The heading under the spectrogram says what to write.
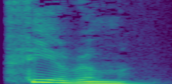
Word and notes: theorem: British English

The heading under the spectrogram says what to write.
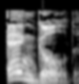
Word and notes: angled: British English

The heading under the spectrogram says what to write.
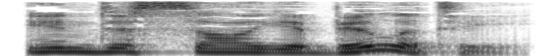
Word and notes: indissolubility: British English

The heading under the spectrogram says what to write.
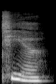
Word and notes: tear up: British English

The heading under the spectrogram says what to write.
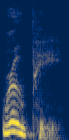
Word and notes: ropy: British English

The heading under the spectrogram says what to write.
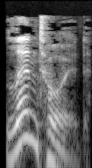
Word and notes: lentoid: British English

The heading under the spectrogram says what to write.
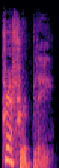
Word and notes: preferably: British English

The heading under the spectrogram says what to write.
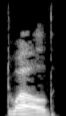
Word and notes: dwelled: British English

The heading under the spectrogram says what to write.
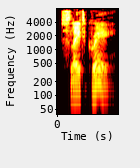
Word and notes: slate-grey: British English

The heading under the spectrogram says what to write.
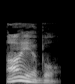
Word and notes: eyeable: British English

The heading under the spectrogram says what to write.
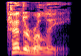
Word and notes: federally: British English

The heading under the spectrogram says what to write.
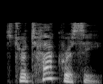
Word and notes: stratocracy: British English

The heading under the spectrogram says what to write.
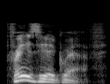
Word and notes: phraseograph: British English

